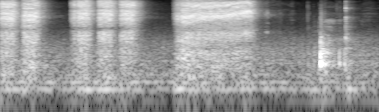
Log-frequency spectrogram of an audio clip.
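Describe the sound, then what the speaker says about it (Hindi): Hair spray hisses from an aerosol can onto styled hair in several close bursts, three short puffs followed by one longer spray, then a few soft handling sounds. "और अब यहाँ पे करना है हेयर स्प्रे"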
